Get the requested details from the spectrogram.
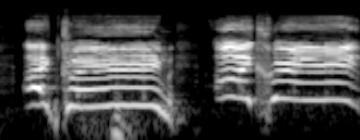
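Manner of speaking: very loud, very high, shrill cry with stretched "cream". Speaker recalls yelling at their daughter after eating hot food, retelling a yell. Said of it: "I was yelling at my daughter".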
